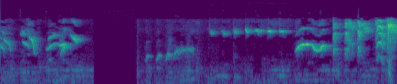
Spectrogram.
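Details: Aggressive Oriental magpie-robin (kacer) singing: curving whistled notes, a pause, rising low whistles, a run of repeated high notes, then a loud harsh burst at the end.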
